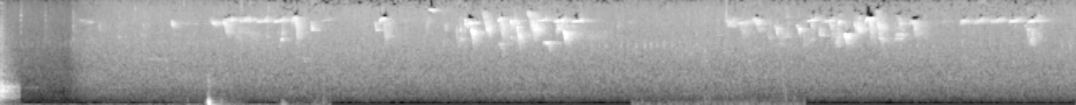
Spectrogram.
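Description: Small birds chirping in quick bouts of short, high calls. There is a loud, short sound right at the start and a low thump about three seconds in.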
